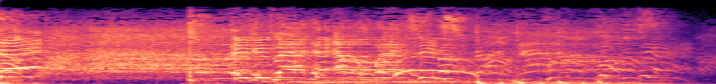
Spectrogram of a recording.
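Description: A large crowd at Madison Square Garden chants and yells together in a loud, sustained roar, many overlapping voices rising and falling in rhythm before fading slightly at the end.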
